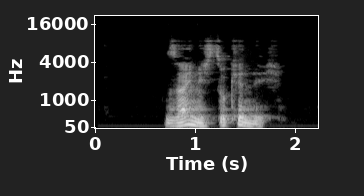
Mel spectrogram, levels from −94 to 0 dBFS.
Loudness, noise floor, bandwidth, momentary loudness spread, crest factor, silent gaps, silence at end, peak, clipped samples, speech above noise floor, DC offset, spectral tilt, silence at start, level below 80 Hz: -21 LUFS; -80 dBFS; 9.2 kHz; 12 LU; 20 dB; none; 0.55 s; -4 dBFS; under 0.1%; 60 dB; under 0.1%; -7 dB/octave; 0.7 s; -54 dBFS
